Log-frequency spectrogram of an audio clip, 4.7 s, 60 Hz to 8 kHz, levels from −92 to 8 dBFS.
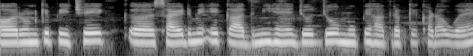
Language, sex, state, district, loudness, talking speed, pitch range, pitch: Hindi, female, Himachal Pradesh, Shimla, -15 LUFS, 240 wpm, 195-215 Hz, 200 Hz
